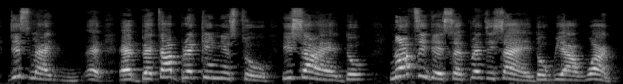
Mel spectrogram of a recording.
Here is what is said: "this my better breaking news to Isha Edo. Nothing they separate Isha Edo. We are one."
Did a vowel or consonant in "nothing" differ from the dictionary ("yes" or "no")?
yes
